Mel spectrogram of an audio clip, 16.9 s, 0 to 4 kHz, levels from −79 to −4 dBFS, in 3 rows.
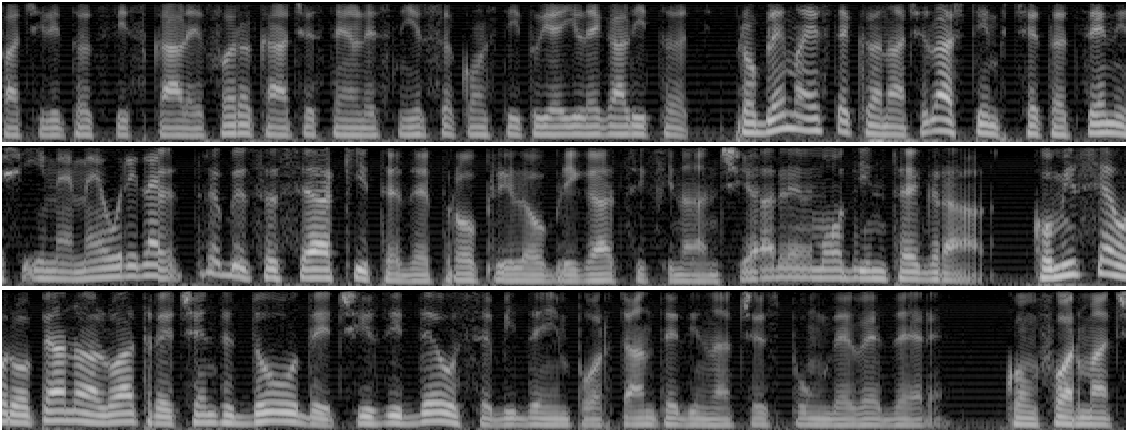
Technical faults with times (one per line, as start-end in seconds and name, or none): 0.00-16.86 mains buzz
0.00-6.40 section at the wrong speed
8.94-9.92 repeated packet loss (robotic sound)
